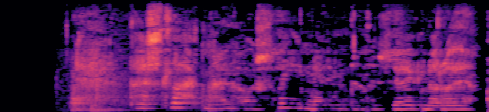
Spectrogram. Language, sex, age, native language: Icelandic, female, 11, Icelandic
